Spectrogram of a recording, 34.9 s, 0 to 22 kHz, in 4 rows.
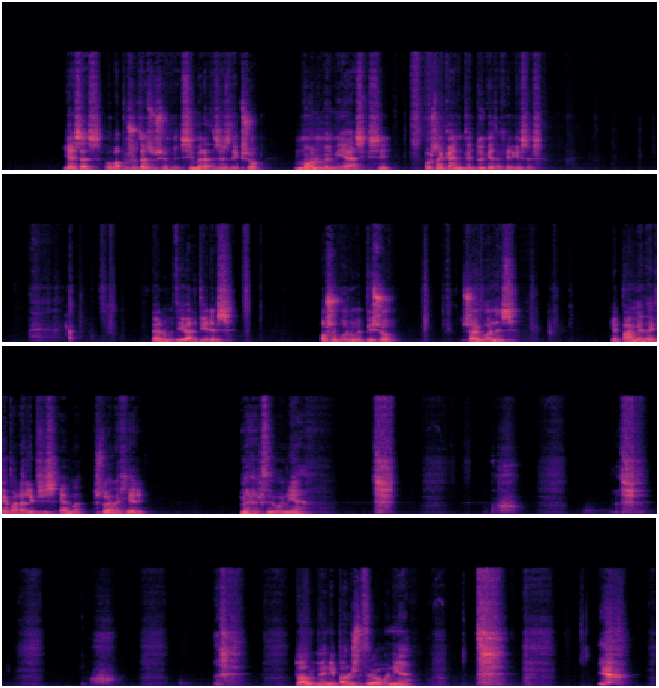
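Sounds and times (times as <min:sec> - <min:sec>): soft rustling: 0:07.3 - 0:10.8, 0:11.9 - 0:12.8, 0:14.3 - 0:16.7.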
